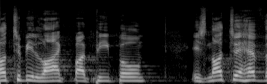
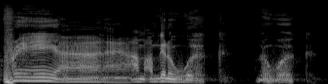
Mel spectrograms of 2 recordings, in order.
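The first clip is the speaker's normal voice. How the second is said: sinking into a low, soft grumble; dismissive; 9 semitones lower, 7 dB quieter than usual. Acted. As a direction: wave it away, dropping lower and softer. Voicing someone dismissing prayer.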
